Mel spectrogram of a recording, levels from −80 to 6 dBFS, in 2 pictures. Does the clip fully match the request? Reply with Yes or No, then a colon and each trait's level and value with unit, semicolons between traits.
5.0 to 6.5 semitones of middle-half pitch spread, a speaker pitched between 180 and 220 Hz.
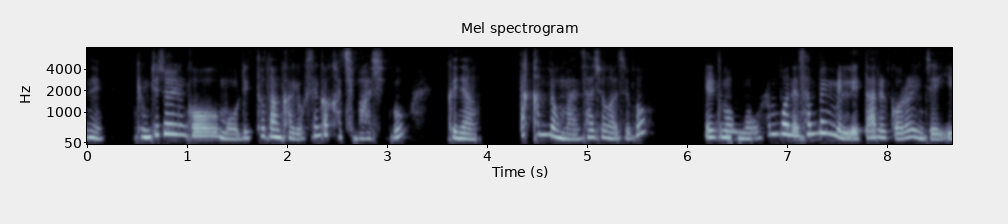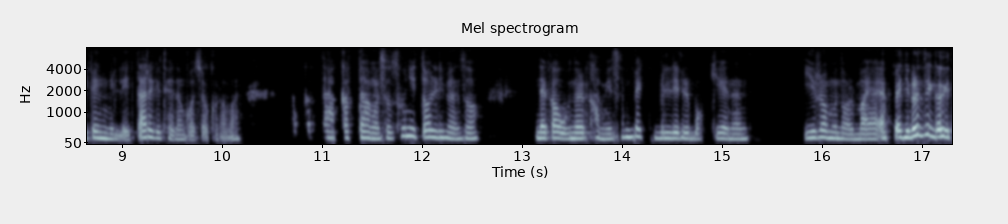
No: average, 4.5 semitones; high, 190 Hz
